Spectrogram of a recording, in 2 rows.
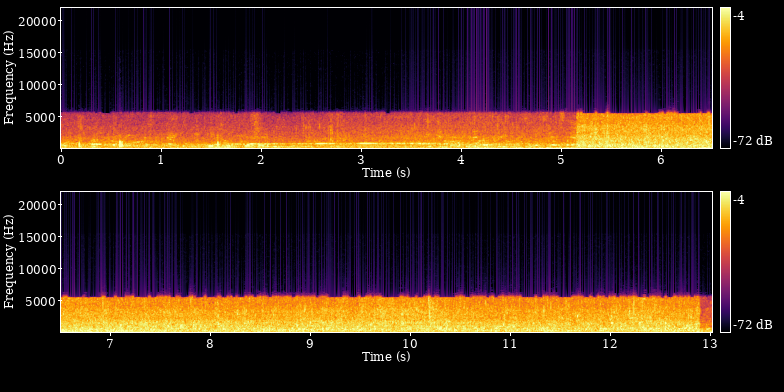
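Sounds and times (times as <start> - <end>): water churning up through drain: 5.2 - 13.0.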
